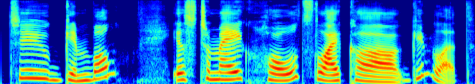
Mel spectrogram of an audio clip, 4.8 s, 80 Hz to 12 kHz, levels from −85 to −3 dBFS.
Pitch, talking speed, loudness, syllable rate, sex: 270 Hz, 115 wpm, -18 LUFS, 3.3 syllables/s, female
